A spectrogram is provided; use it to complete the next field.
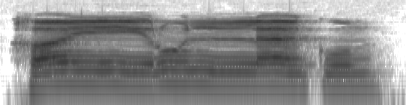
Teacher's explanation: ro baris depannya terus masuk ke dalam lam. Tanpa didengungkan. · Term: idgham bila gunnah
